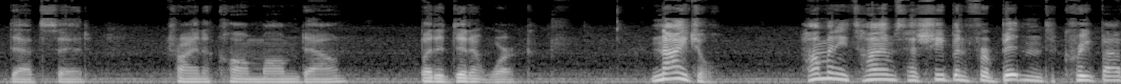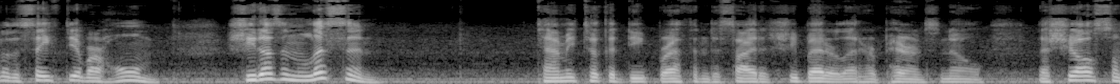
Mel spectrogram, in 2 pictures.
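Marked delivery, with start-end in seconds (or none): 4.9-11.3 1 exasperated mother. A narrator's reading. Upset mother complains to father.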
